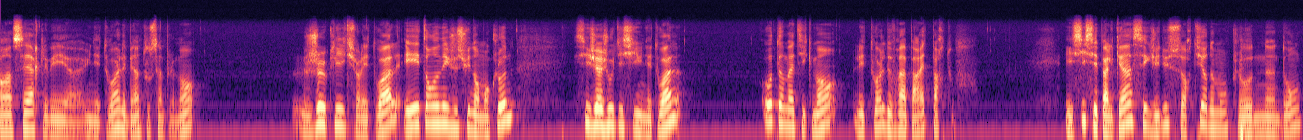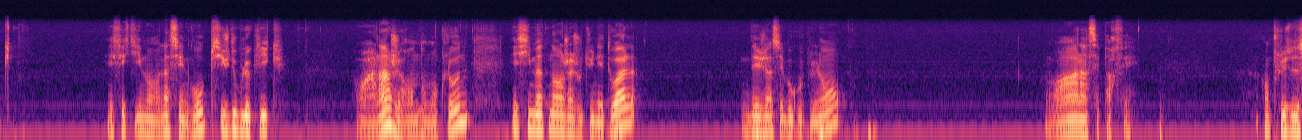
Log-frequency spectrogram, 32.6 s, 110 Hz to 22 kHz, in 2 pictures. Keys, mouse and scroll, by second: 4.1 click, 7.1-10.0 drag, 14.1 click, 15.6 Delete, 16.6 click, 19.1 click, 20.1 click, 22.1 click, 23.2-27.2 drag.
